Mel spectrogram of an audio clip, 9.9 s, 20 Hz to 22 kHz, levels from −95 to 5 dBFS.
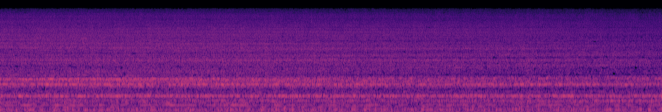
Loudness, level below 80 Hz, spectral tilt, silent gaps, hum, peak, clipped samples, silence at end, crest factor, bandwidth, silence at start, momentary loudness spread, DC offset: -39 LUFS; -62 dBFS; -2.5 dB/octave; none; none; -26 dBFS; under 0.1%; 0 s; 14 dB; 16 kHz; 0 s; 3 LU; 0.2%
